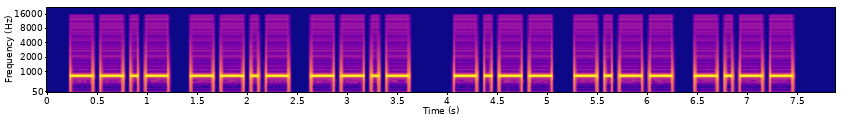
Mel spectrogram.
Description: Morse code, heard as a keyed tone, about 16 wpm, 800 Hz. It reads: QQQ YYY
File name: Basic Letter Groups By Blocks / Groups@15 / LFCYQ@15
